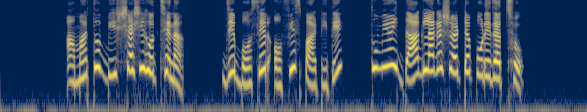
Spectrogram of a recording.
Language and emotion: Bengali, disgusted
